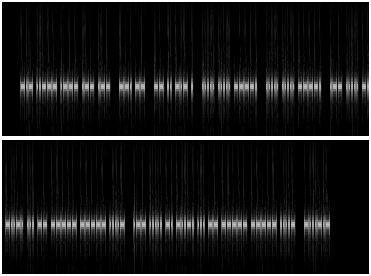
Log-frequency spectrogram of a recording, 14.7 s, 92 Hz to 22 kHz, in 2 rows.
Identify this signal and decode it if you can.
Morse code, heard as a keyed tone, about 44 wpm, 690 Hz. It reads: K2JWW GM MIKE 559 559 W5N/SM004 W5N/SM004 <BK>
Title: SOTA QSO Practice 45wpm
